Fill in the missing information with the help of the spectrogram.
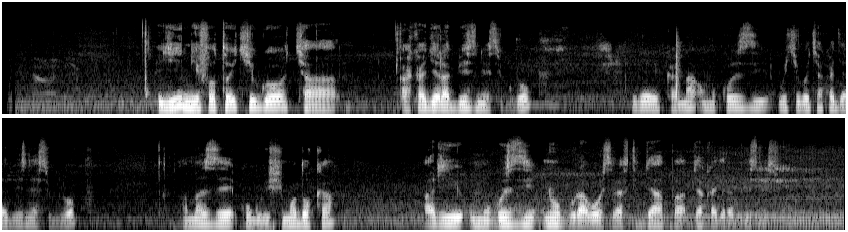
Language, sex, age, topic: Kinyarwanda, male, 18-24, finance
